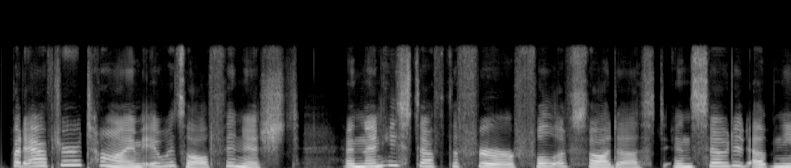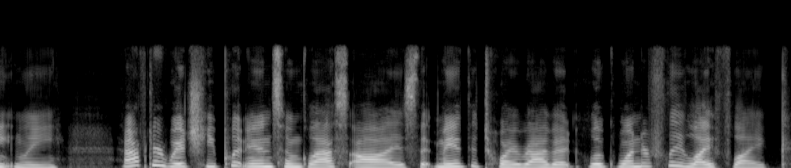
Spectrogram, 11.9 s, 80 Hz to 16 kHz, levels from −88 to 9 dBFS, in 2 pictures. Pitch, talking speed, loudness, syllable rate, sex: 270 Hz, 195 wpm, -16 LUFS, 4.8 syllables/s, female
